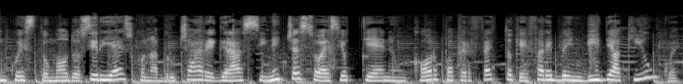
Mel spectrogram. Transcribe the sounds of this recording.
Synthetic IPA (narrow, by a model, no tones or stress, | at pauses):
iŋkwest̪omɔːd̪osiɾiɛskonoabːɾut͡ʃaːɾeɡɾasːinet͡ʃːɛsːoɛsiot̪ːjɛːneuŋkʰɔrpoperfɛt̪ːokefːaɾɛbːeiɱviːd̪jak̟ːiuŋkwe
